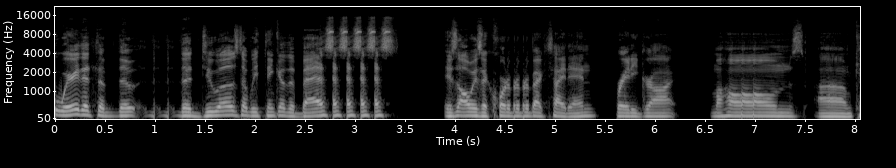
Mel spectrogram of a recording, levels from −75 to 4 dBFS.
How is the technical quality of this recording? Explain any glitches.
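The speech stutters in four places, where a short stretch plays again in quick succession.

Repeated frames: at 0.98–1.26 s a 139 ms slice sounds three times in a row; at 2.77–3.32 s the same length sounds five times; at 4.58–4.76 s a 93 ms slice and at 6.85–7.08 s a 116 ms slice each sound three times. A run of compressed frames was duplicated, so the decoder replays the same audio, and the recording is lengthened by the replayed time.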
